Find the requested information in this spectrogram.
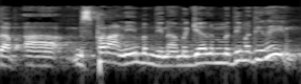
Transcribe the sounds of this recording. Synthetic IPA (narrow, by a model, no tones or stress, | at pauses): aamispaɾanimbamd̪inamaɡialəmːad̪imad̪iɾim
